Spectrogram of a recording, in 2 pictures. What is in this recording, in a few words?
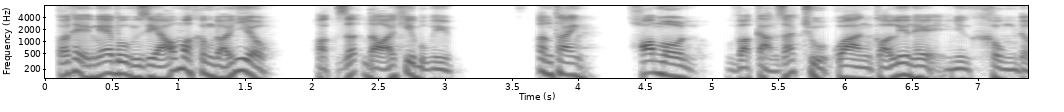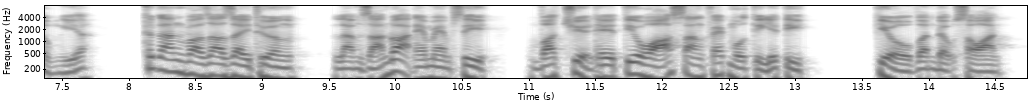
narration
